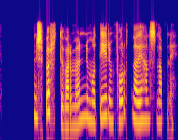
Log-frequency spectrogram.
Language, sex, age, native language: Icelandic, female, 20-29, Icelandic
